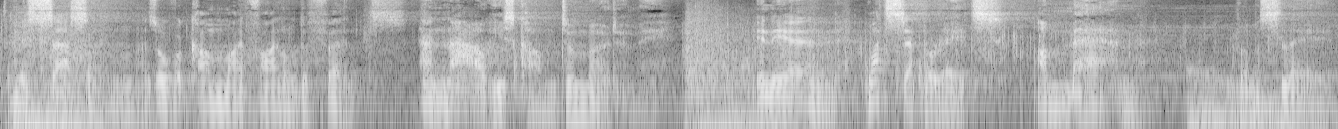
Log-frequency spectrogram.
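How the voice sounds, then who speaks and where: An actor playing a proud, bitter older tycoon who rules his city, speaking in grandiose, deliberate oratory for a video game. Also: extremely low pitch, lively intonation, vocal fry, full character voice. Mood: measured, scornful. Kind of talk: theatrical dramatic video game monologue. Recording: loud music and effects behind voice. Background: loud dramatic game music.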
